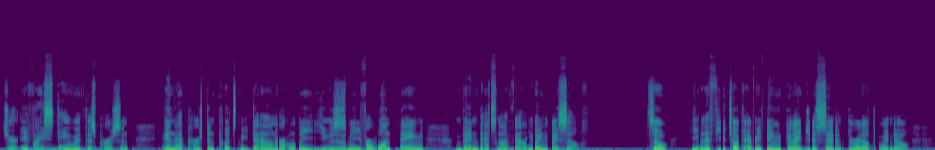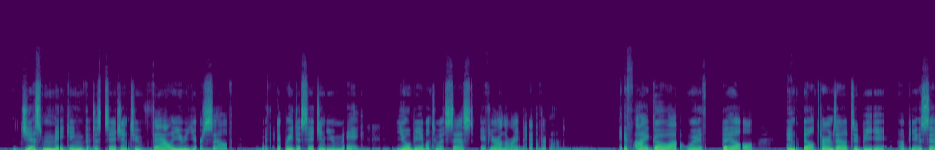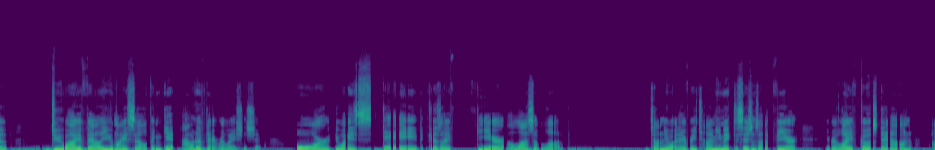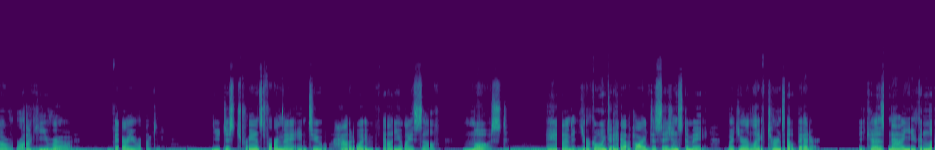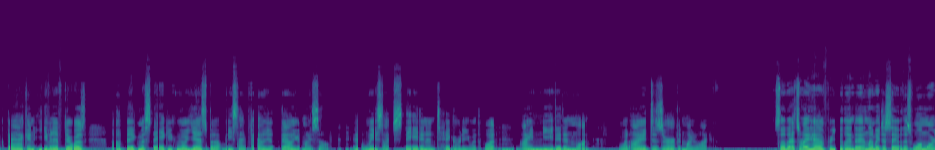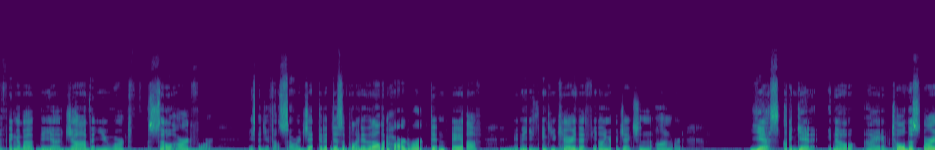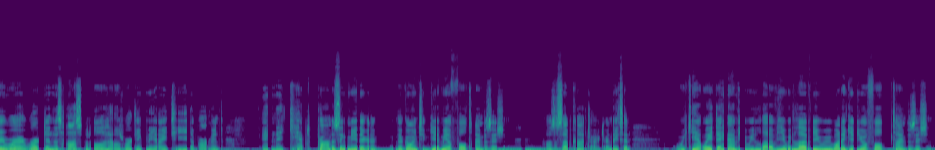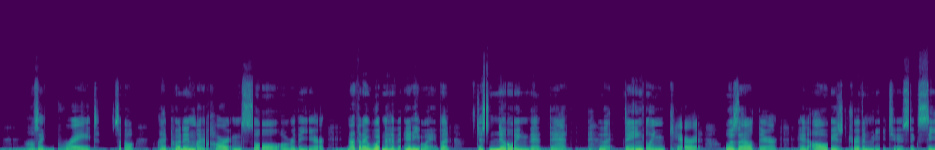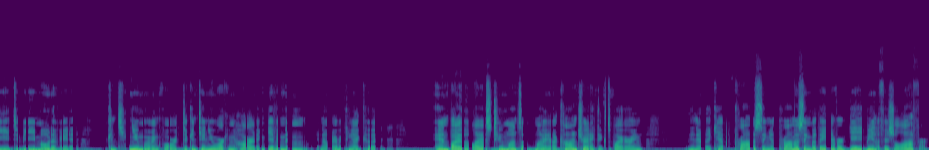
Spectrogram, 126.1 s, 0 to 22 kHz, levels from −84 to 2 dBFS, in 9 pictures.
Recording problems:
low rumble; faint; throughout; 25 dB below the speech
choppy; very; 11% of the speech affected

